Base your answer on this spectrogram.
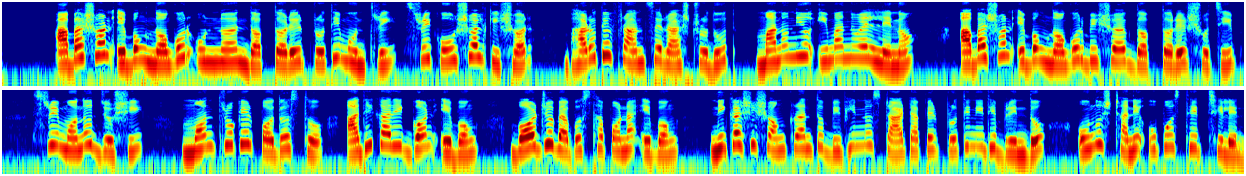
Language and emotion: Bengali, neutral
